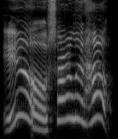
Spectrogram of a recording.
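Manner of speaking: high, loud grossed-out squeal; a disgusted viewer's high-pitched ew; mock disgust. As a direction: recoil at her, high and loud. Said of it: "I was like".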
